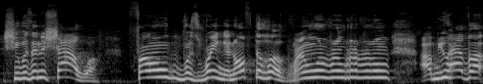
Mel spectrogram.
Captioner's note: mimics phone ringing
